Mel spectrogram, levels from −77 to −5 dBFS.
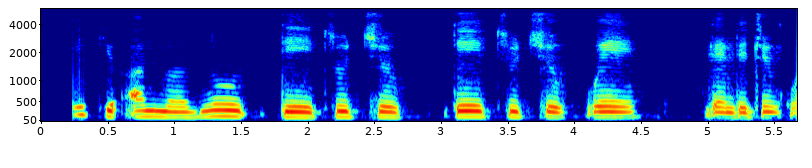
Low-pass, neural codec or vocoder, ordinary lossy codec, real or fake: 5.4 kHz; none; AAC, 24 kbps; real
